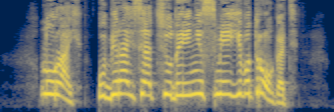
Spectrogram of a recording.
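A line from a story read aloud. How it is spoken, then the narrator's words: Shouting. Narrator (Russian): крикнула Аури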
